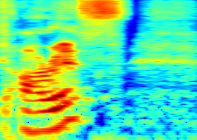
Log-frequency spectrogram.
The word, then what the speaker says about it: Arif: So it's pronounced Arif.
